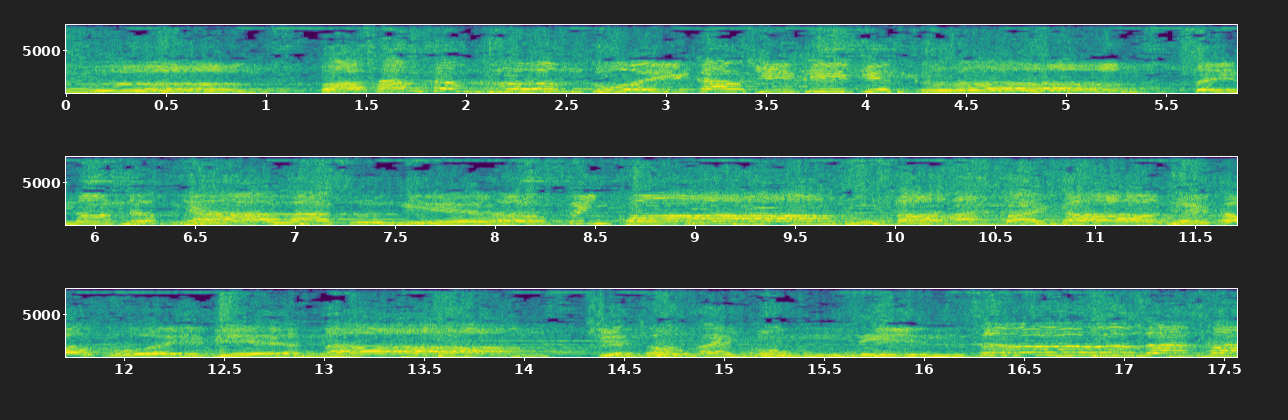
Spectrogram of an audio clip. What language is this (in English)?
Vietnamese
